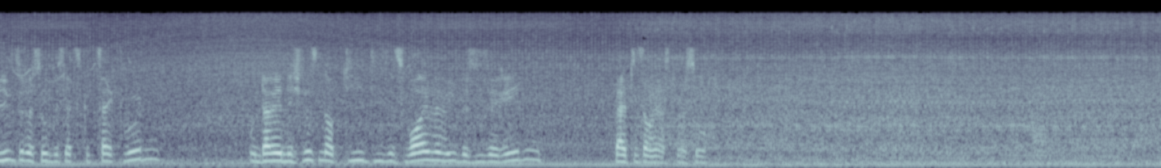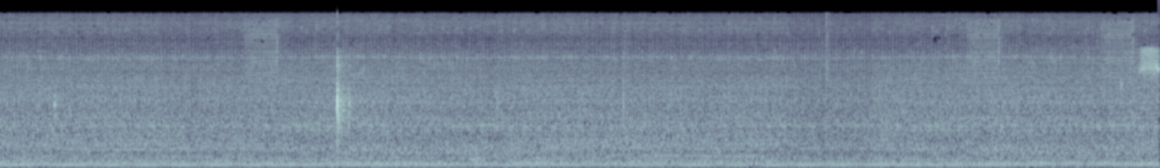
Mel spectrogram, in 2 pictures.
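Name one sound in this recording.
A loader's engine hums steadily.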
